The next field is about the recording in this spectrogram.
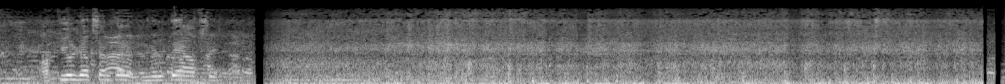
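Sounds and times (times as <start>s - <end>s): train wheels rumbling on rails: 2.7s - 10.0s.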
